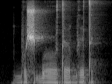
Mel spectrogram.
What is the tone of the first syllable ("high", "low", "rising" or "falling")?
low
